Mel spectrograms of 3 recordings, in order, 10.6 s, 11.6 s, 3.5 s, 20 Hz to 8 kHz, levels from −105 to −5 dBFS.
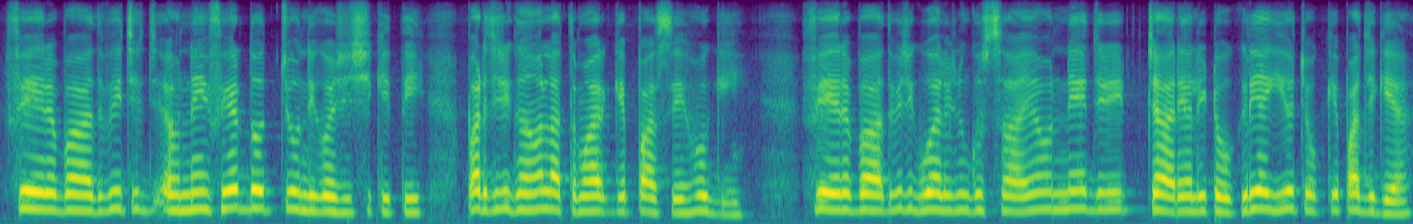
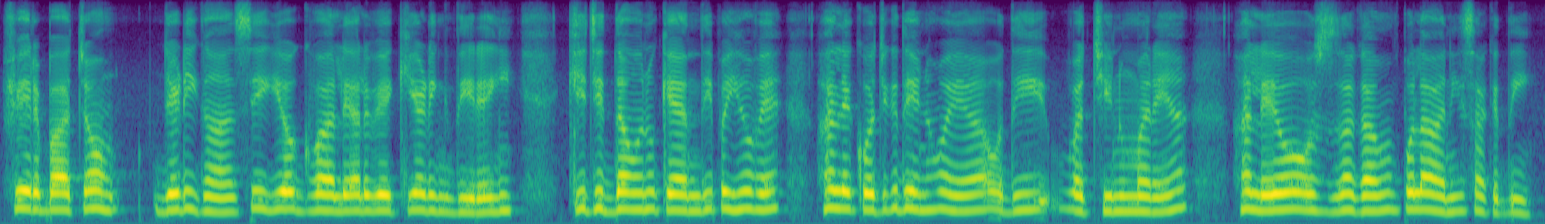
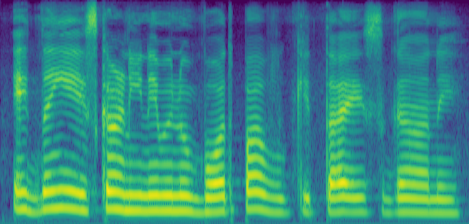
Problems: background sounds at intervals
